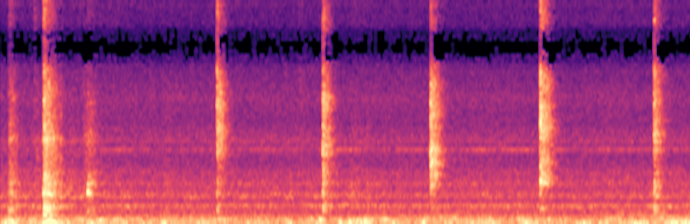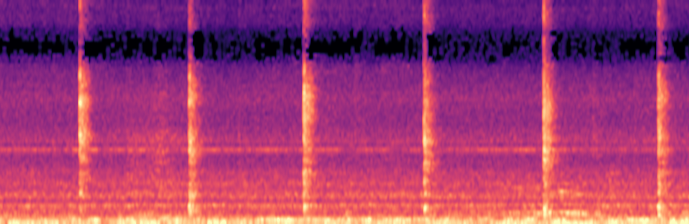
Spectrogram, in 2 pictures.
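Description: Steady hum of commercial bakery machinery, with a sharp click repeating about every one and a half to two seconds.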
